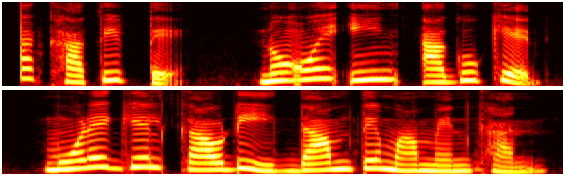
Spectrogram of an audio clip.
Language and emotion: Santali, neutral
